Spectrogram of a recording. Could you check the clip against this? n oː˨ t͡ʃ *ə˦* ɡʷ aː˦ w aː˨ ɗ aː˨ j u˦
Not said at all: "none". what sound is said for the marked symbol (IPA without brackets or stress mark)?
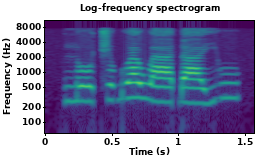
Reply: ə˨˦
